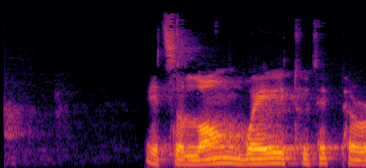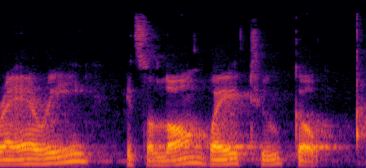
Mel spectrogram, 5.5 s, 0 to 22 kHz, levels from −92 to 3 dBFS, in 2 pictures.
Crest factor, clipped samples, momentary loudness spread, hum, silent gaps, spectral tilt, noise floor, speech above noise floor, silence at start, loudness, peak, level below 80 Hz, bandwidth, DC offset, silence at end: 18 dB; under 0.1%; 11 LU; none; none; -6 dB/octave; -72 dBFS; 52 dB; 0.05 s; -21 LUFS; -2 dBFS; -64 dBFS; 15.5 kHz; under 0.1%; 0 s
